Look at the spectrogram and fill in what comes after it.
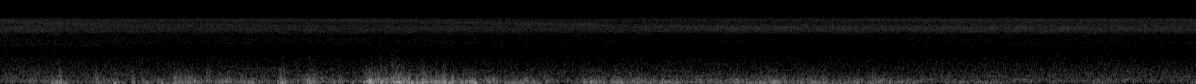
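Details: Outdoors with steady wind buffeting the microphone, rustling leaves and a low rumble, with no clear animal voice.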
